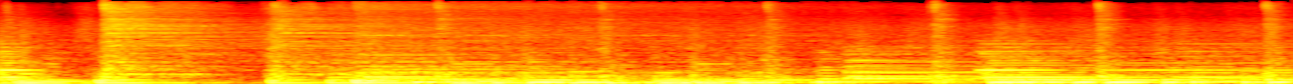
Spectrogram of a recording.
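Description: Upright bass plucked and a drum kit with cymbals playing jazz together. A cymbal crash comes about half a second in, the playing thins out briefly around a second in, then bass and drums pick up again.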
